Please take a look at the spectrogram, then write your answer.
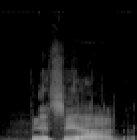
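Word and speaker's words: Picciotto: Picciato? P-I-C-C-I-O. How would you? Picciato? – Pizziada. – Pizziada.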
